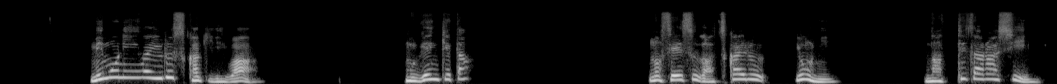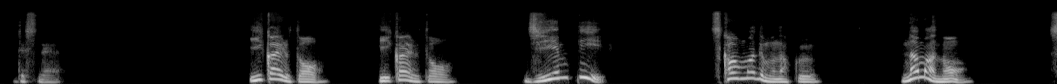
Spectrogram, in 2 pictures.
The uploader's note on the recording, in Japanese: ２０２２年１１月３０日に開催した ZOOMライブの模様です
